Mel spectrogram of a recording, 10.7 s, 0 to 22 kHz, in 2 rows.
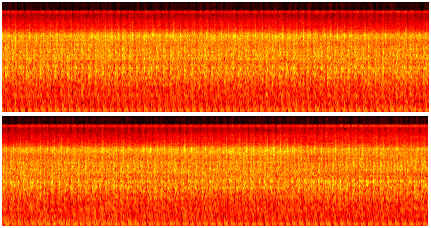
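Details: Honda CBR 250R single-cylinder motorcycle idling with a sharp, regular tick-tick clatter over the engine note; cause unknown.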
